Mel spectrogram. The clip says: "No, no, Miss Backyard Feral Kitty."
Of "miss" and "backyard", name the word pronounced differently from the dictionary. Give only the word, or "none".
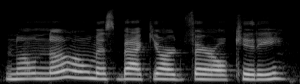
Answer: none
